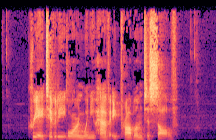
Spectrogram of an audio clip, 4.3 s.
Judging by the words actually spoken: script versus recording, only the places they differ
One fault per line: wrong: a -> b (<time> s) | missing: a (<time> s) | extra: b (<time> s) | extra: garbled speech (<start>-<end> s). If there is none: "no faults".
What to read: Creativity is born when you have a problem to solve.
missing: is (1.4 s)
